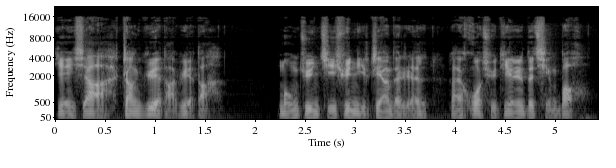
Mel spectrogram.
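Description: A man voicing a calm, friendly middle-aged police chief who explains things at length in a smiling, reassuring way. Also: sits low, normal speed, no room sound, clean studio sound.

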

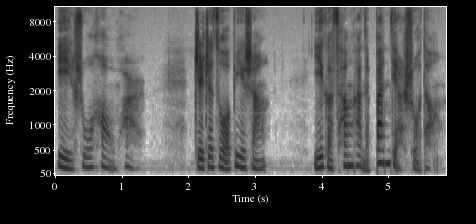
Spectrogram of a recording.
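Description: A woman narrating a historical novel in a measured, soft-spoken storytelling style. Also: fairly low pitch, slightly rough, no echo. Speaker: audiobook narrator.

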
